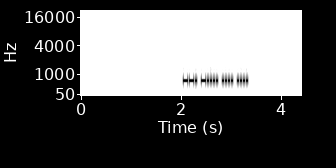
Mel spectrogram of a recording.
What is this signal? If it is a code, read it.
Morse code, heard as a keyed tone, about 40 wpm, 700 Hz. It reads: G6HH
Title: DXCC-100 Call Signs - 4 Characters - 40wpm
